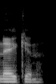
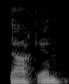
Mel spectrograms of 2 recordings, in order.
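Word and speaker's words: Naquin: an outfielder who sell high right now on naked the house pronounced knock-in knocking it's french french yep well i call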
